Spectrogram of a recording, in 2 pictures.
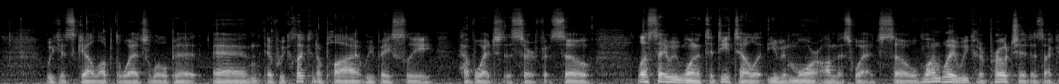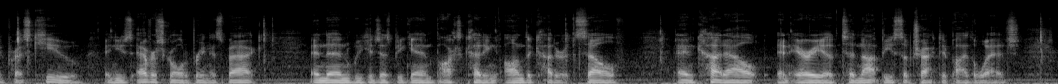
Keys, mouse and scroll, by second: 0.0 s, 0.9 click, 2.6 click, 3.1-10.0 middle drag, 10.6 q, 11.5 click, 13.1 d, 14.2-16.2 drag, 16.2-17.1 typing, 18.4 click, 20.9 b.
